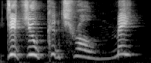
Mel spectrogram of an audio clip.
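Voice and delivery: high, slow, hammy wail; interrupting girl. Acted. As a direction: draw out the questions in overwrought high voice. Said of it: "her turn to interrupt me".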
